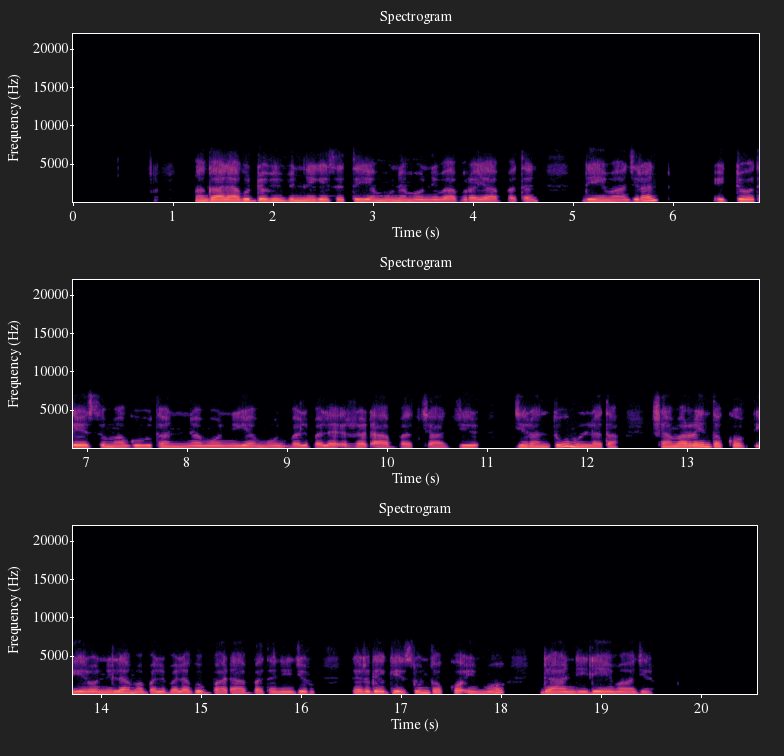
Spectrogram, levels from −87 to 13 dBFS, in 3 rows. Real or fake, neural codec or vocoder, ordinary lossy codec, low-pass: real; none; Opus, 24 kbps; 7.2 kHz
